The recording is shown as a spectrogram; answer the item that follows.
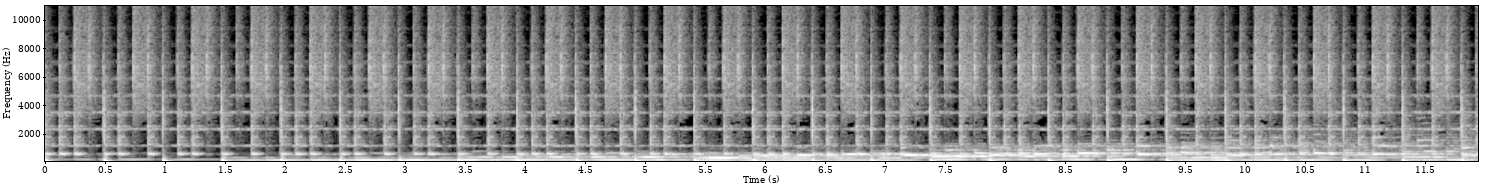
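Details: Steady electronic dance music with a drum-machine beat at about two per second, plus a repeating synth bass line and bright ringtone-like tones, and no animal voices.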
